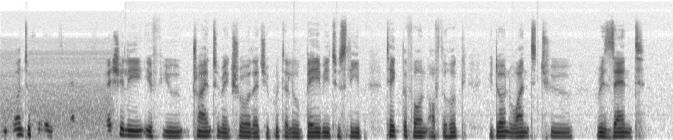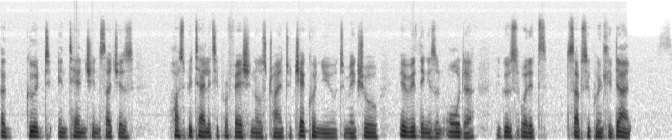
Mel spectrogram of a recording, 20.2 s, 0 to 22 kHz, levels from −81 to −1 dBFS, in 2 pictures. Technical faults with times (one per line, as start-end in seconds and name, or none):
0.00-1.73 speech suppressed in double talk
0.10-0.49 other side's voice leaking through
1.15-1.57 other side's voice leaking through
19.54-20.17 speech suppressed in double talk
